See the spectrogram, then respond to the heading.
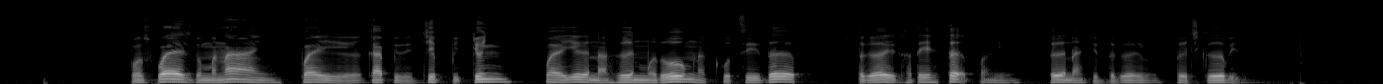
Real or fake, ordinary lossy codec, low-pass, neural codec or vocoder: real; none; 10.8 kHz; none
